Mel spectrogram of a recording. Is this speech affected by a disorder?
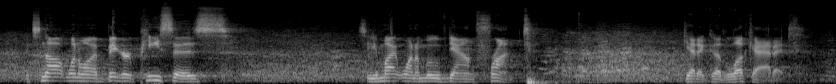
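No.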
